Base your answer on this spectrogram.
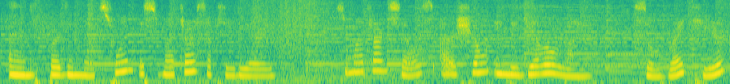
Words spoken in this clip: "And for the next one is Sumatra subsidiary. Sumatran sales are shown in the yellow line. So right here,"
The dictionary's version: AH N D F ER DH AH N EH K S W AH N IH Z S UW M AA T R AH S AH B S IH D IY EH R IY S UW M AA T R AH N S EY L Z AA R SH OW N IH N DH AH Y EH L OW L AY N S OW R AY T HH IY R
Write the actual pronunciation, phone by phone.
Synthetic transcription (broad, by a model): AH N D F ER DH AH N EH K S W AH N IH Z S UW M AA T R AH S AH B S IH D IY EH R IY S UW M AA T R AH N S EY L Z AA R SH OW N IH N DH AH Y EH L OW L AY N S OW R AY T HH IY R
